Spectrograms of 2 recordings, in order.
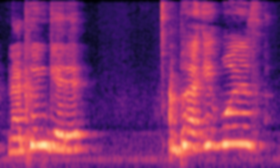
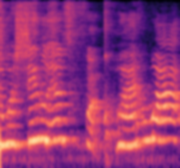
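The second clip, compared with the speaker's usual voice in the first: nurse imitated a little higher and airy; mock nurse voice; 8 semitones higher than usual. Retelling the nurse's answer to a mother in labour, mock airy. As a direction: lightly put on a casual nurse's tone.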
